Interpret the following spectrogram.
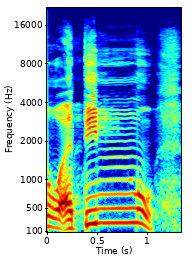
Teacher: Mim yang bersabdu, wajibal gunnah, 2 harakat. Jangan laju.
